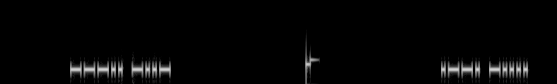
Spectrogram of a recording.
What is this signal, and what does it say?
Morse code, heard as a keyed tone, about 36 wpm, 700 Hz. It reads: 8X P6
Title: Single-Letter Single-Number 35wpm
